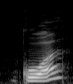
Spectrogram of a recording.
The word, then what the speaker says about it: 国: «го» или готя это страна. «Го» произносится вторым тоном – а вот «во» третьим.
